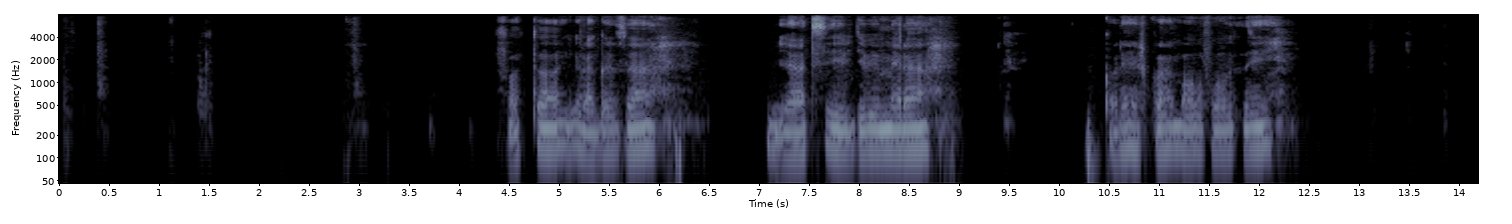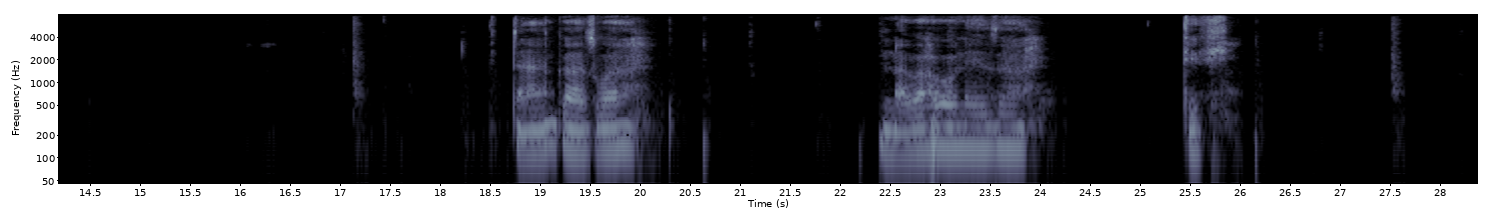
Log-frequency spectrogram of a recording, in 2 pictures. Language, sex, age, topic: Kinyarwanda, male, 36-49, health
